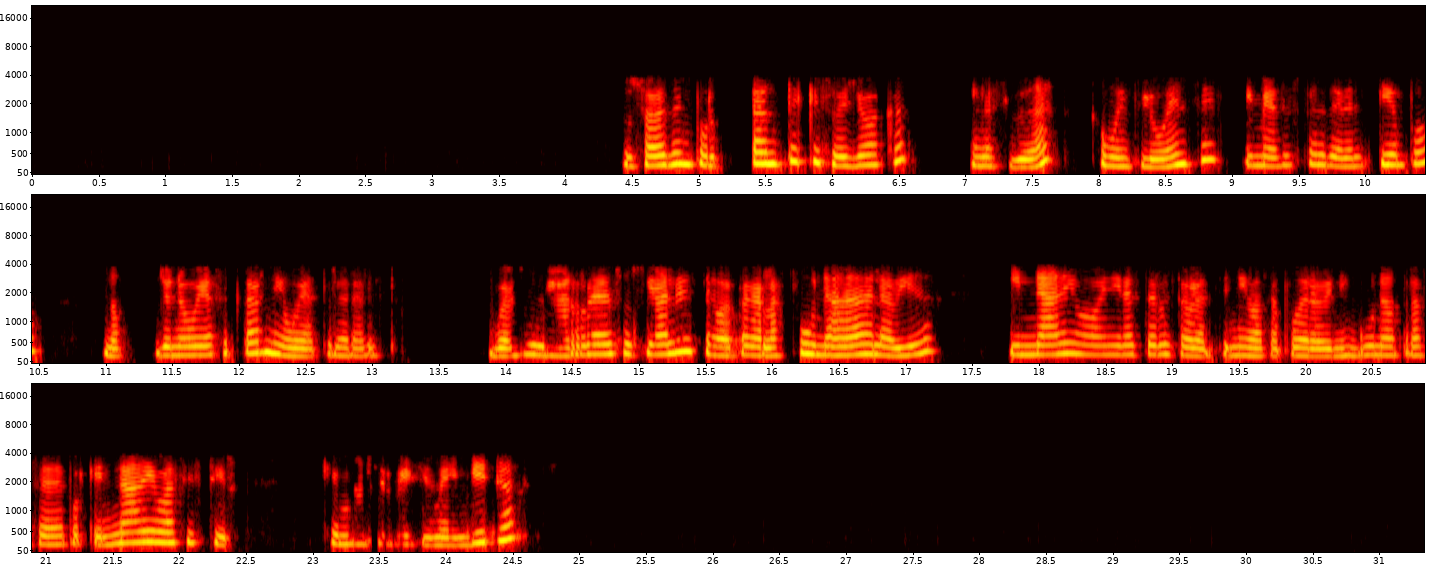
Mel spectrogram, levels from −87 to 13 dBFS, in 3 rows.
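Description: From start to finish, the speech carries the sound of the iLBC codec. Nothing above about 3.7 kHz survives, and the band sits roughly between 200 Hz and 3.5 kHz, so the speech is thin and telephone-like. Each 30 ms frame is coded on its own without drawing on the previous one, which fits the 13.33 kbps mode. The coding damage is plainly audible as a rough, slightly synthetic edge on the speech.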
